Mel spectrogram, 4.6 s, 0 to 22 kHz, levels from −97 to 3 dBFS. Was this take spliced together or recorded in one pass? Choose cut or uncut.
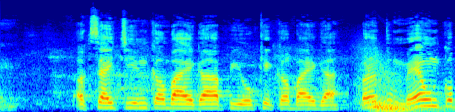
cut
